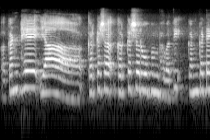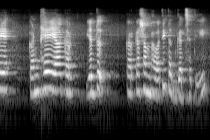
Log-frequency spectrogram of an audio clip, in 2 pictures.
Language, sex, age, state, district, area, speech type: Sanskrit, female, 18-30, Karnataka, Chikkamagaluru, urban, spontaneous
